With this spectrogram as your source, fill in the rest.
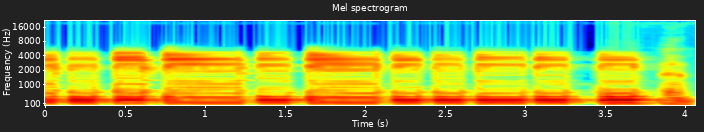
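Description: Electric guitar through a Strymon Iridium amp modeler with the middle control turned down, a run of clean, sustained notes and short chords played in a steady phrase, close and alone, ending in a quick slide.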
